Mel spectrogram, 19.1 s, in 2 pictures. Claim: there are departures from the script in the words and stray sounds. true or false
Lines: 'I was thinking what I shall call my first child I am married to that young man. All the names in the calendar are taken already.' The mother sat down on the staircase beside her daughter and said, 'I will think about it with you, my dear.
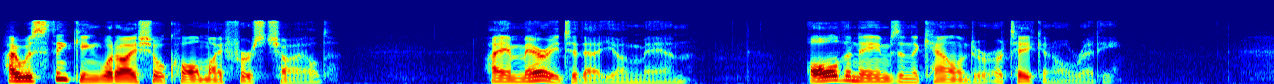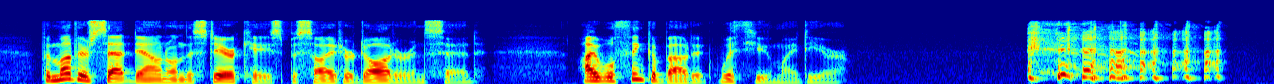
true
